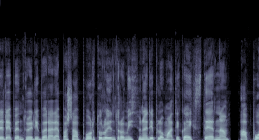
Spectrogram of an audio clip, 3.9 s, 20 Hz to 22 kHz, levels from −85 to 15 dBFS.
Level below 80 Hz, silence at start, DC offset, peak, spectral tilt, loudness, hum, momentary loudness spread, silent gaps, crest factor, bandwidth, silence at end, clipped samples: -50 dBFS; 0 s; under 0.1%; 0 dBFS; -4.5 dB/octave; -16 LUFS; none; 3 LU; 3.47-3.57 s; 16 dB; 15.5 kHz; 0 s; under 0.1%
